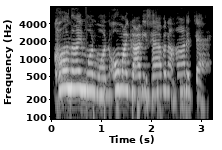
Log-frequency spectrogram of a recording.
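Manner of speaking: high-pitched hollering for help, imitated; retold scream, starting loud and very high; panicked yell. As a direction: yell it across the room like a frantic wife. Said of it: "and yells in the dealership".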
